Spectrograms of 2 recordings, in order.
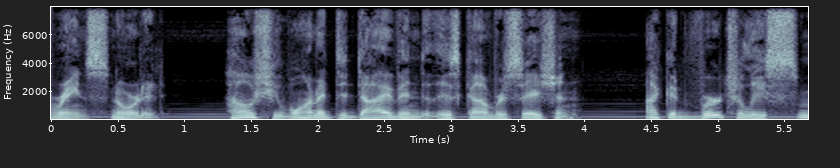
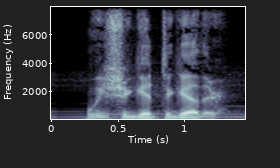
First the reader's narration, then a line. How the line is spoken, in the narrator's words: I said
